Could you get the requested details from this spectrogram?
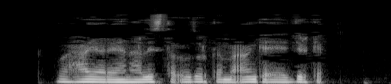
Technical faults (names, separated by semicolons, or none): WMA compression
